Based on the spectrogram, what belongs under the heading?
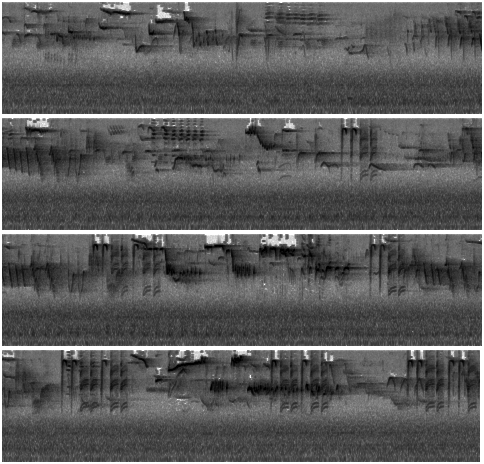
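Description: Many birds chirping and singing at once, short calls and trills overlapping without a break, over a steady low background noise.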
